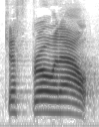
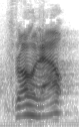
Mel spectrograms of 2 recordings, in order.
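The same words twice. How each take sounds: First: "throw it out" higher, falling at the end; firm instruction. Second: "Throw it out?" rising at the end; questioning echo. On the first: Answering Chico about the cup, firm "throw it out". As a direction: tell them "throw it out" as a falling command. Instruction, then echoed as question. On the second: Questioning the order about the cup, rising "Throw it out?". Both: Acted.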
